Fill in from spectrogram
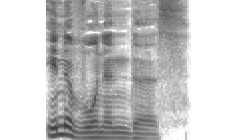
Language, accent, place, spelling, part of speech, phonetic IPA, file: German, Germany, Berlin, innewohnendes, adjective, [ˈɪnəˌvoːnəndəs], De-innewohnendes.ogg
- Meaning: strong/mixed nominative/accusative neuter singular of innewohnend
